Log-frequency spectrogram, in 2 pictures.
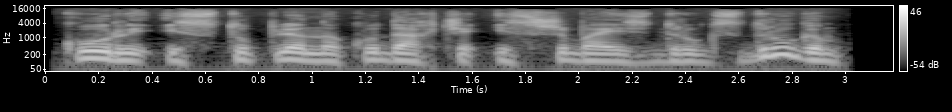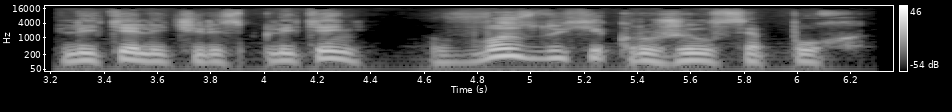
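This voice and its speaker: Man reading humorous story, deadpan, medium pitch, dry close mic. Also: normal speed, breathy edge, no echo. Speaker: reader.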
